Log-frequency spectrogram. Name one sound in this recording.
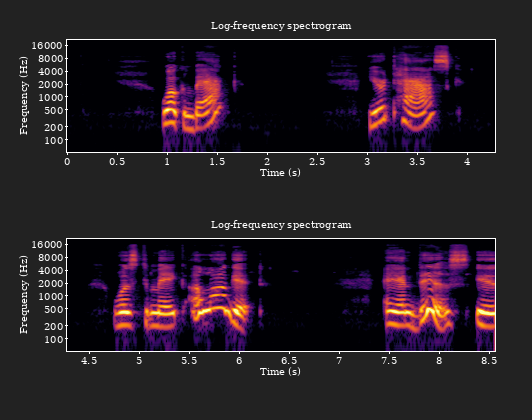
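An elderly woman speaks calmly and clearly into a close microphone, in short phrases with pauses.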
